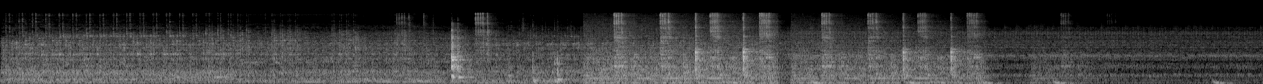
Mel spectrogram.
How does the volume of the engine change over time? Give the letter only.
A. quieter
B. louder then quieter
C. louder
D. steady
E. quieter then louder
A.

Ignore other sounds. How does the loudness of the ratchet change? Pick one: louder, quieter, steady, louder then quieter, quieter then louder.
quieter.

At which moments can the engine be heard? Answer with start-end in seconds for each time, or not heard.
0.0-12.5.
